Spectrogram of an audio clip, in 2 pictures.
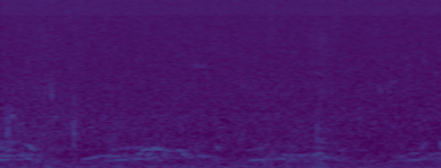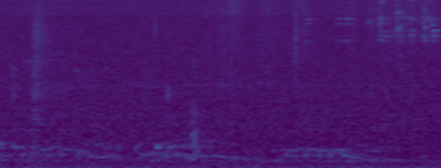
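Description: Faint, low bird calls: a soft rising-and-falling call repeated over and over in a steady run, about one every half second or so.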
